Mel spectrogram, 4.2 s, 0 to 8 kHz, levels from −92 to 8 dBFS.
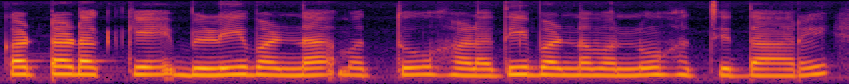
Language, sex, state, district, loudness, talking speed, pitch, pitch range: Kannada, female, Karnataka, Bidar, -16 LUFS, 100 wpm, 220 Hz, 210-235 Hz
